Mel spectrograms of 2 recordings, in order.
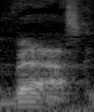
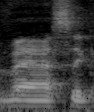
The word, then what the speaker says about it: Dan Vasc: name of Dan vasque yes I said vasque not vasic I know I mispronounce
